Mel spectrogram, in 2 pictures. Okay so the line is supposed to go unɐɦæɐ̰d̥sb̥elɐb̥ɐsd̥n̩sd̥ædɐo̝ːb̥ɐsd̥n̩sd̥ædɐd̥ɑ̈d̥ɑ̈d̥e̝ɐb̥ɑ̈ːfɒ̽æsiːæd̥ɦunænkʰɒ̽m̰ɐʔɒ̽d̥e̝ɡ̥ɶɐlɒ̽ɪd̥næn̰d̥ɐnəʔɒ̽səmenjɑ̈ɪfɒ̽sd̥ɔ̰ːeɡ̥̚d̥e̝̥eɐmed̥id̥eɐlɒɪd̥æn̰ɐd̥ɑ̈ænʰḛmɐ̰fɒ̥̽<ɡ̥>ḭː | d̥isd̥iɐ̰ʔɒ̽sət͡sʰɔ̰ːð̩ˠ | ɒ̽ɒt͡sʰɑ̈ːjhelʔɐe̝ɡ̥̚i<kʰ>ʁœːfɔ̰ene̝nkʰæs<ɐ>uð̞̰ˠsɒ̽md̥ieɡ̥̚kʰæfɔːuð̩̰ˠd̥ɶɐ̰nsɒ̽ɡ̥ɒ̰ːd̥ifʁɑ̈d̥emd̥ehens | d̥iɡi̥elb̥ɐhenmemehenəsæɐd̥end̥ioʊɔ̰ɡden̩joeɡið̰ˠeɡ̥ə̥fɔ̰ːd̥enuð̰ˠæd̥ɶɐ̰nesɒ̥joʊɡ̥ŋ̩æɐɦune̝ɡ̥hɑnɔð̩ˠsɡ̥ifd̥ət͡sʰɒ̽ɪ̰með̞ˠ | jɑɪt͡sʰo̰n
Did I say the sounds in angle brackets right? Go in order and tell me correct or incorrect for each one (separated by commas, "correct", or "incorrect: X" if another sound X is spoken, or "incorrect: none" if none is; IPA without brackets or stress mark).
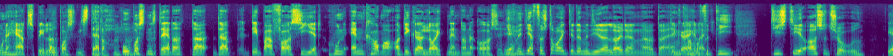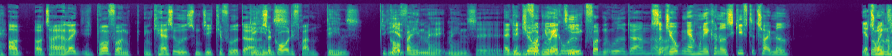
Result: incorrect: d̥, incorrect: pʰ, incorrect: ə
